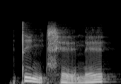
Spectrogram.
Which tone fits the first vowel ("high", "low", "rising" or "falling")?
falling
